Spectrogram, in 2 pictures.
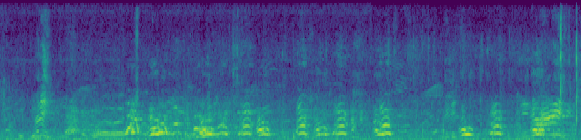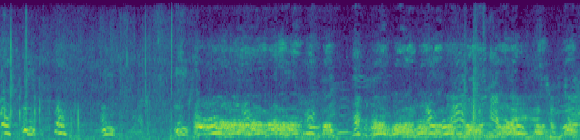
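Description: A man calls out commands to a dog from a distance.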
